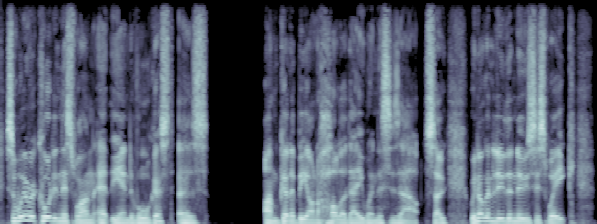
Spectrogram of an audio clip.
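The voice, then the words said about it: Slightly hoarse, throaty voice. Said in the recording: “as you can hear, I'm a little bit throaty ... A little hoarse ... little hoarse”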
